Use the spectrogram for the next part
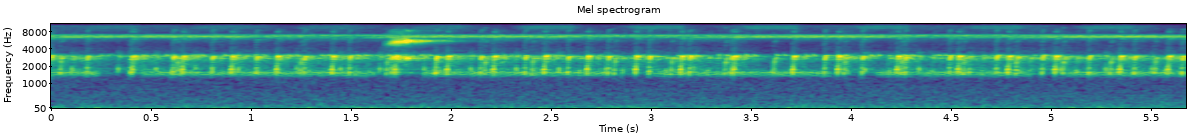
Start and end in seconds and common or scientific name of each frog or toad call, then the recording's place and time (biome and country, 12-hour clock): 0.0	5.6	pointedbelly frog
1.6	2.2	lesser tree frog
Cerrado, Brazil, 3:00am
